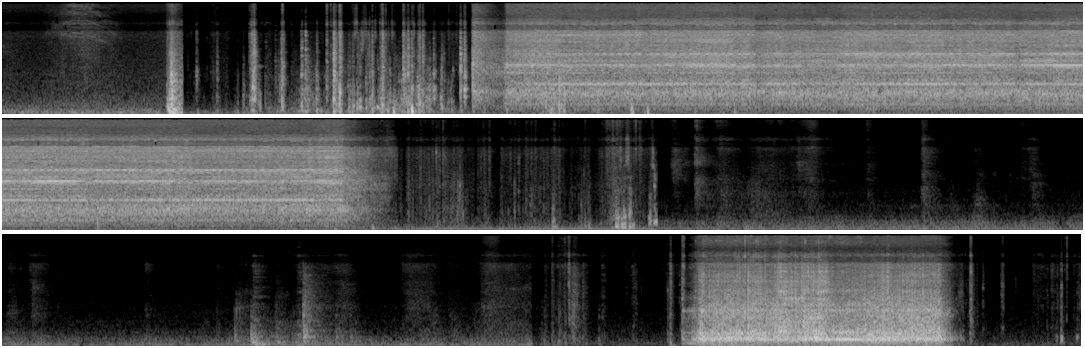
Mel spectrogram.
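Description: A guitar pickguard being power sanded, with a steady high-pitched machine whine for several seconds, then quiet scraping and taps, and a second short burst of sanding near the end.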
